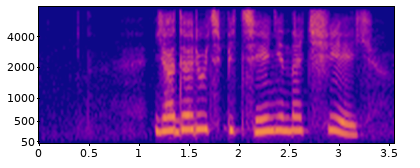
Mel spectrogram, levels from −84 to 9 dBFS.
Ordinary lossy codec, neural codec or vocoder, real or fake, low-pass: none; vocoder, 22.05 kHz, 80 mel bands, WaveNeXt; fake; 7.2 kHz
